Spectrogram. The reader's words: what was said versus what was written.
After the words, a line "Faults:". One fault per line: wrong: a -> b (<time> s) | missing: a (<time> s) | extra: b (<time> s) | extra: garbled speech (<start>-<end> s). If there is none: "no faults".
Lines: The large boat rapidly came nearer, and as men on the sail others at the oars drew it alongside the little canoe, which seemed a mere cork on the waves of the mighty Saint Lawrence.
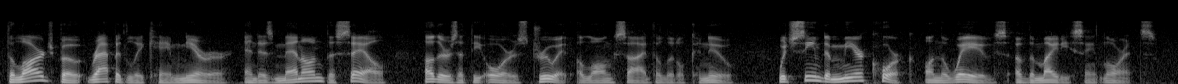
The large boat rapidly came nearer, and as men on the sail others at the oars drew it alongside the little canoe, which seemed a mere cork on the waves of the mighty Saint Lawrence.
Faults:
no faults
